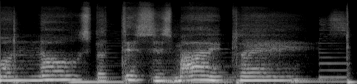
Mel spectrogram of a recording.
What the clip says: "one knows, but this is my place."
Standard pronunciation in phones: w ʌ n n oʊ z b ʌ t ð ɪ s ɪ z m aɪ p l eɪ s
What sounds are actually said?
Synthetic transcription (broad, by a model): ʌ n n oʊ z b ʌ t ð ɪ s ɪ z m aɪ p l eɪ s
